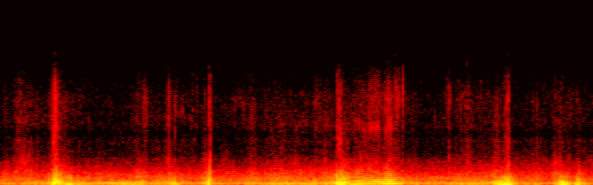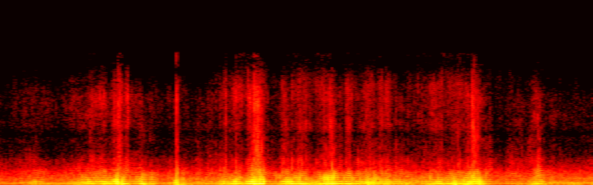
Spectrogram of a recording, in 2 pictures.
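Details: Honey bees buzzing inside their hive, a dense steady hum centred low with stacked harmonics, swelling and fading as individual bees pass close, with brief clicks and taps through the drone.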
